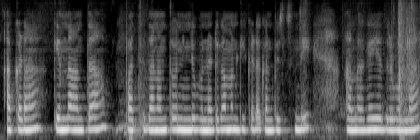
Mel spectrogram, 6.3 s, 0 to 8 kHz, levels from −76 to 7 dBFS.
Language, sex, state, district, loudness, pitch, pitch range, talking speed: Telugu, female, Andhra Pradesh, Anantapur, -12 LUFS, 235 Hz, 230-240 Hz, 95 wpm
